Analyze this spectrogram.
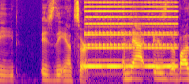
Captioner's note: electric chiming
